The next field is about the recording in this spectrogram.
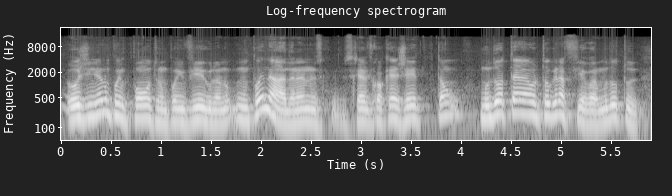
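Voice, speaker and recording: A man with a mellow, somewhat higher voice. He talks in an animated, chatty way, acting out little dialogues and checking in with tag questions. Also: racing. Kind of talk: casual conversation.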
